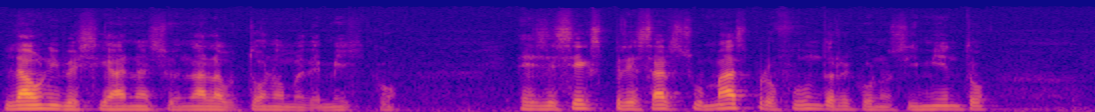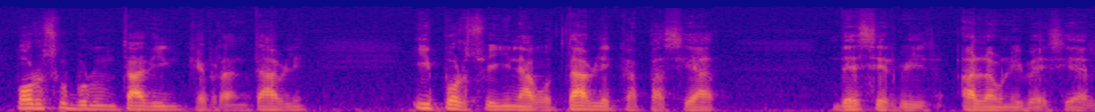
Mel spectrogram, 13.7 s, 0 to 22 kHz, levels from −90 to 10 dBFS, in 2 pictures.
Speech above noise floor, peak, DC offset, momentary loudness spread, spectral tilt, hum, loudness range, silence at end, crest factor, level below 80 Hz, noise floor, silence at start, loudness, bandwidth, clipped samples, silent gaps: 30 dB; -4 dBFS; under 0.1%; 15 LU; -6 dB/octave; none; 5 LU; 0 s; 24 dB; -56 dBFS; -57 dBFS; 0.05 s; -28 LUFS; 17 kHz; under 0.1%; none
